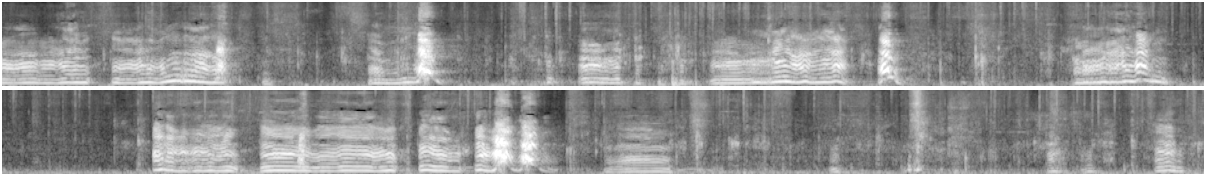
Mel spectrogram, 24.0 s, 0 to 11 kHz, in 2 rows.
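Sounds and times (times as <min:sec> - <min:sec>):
small dogs barking: 0:02.1 - 0:02.4, 0:04.0 - 0:04.6, 0:08.7 - 0:09.2, 0:16.8 - 0:17.6.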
